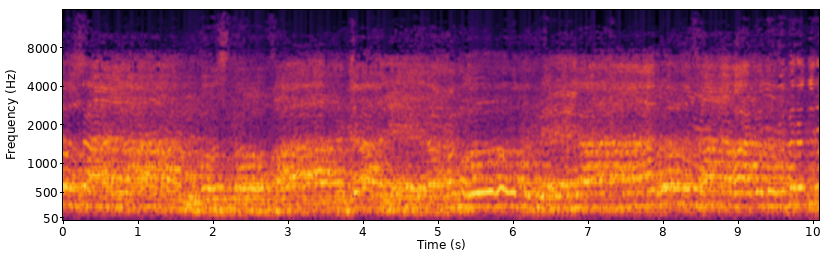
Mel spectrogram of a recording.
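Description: Men chanting a milad qiyam salutation to the Prophet Muhammad in a steady, wavering melody, with a lead voice and others joining in.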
